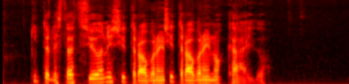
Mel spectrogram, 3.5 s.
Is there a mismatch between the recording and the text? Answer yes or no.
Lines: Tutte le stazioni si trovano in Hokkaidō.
yes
